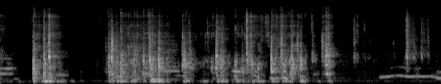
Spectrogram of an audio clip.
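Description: A plastic puzzle cube clicks and clacks as it is twisted fast.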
